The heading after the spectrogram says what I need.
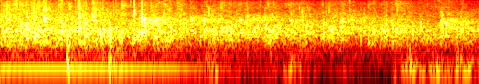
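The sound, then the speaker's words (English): A church audience applauds in a faint, steady patter of clapping hands that continues evenly throughout. “And so I want to hear all of the amens and hand clappings and yeah, come ons that y'all got tonight.”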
